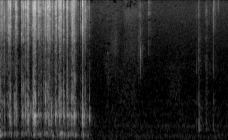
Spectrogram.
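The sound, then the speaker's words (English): Rapid typing on a Magic Keyboard, a dense burst of clicking keystrokes for about a second, then quiet with a couple of faint isolated taps afterward. “I know that sounds like a computer. No, I don't. Exactly not. It's just the magic keyboard.”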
